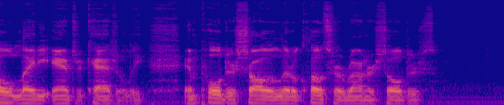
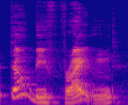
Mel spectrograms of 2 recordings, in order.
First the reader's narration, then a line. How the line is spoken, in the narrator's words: she laughed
